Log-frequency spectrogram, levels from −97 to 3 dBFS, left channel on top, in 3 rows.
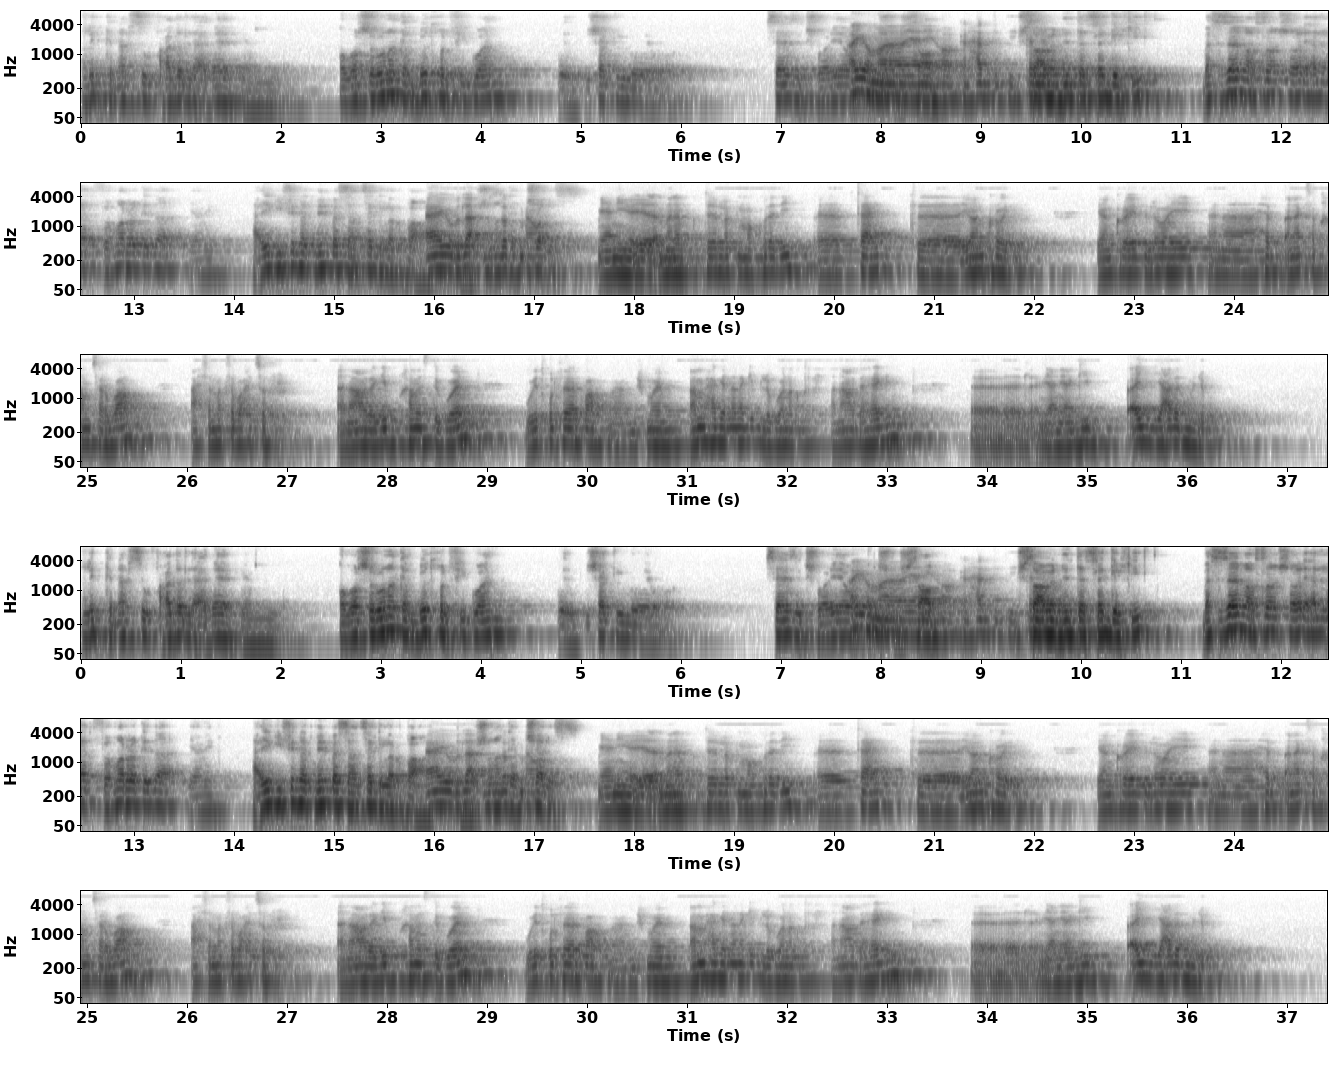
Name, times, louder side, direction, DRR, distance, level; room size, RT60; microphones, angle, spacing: voice 1, 0.0-2.0 2.6-4.3 4.8-6.0 6.9-7.8 8.2-8.7 9.3-10.7 11.2-13.9 14.2-15.9 16.3-17.3, right 5 dB, 75° right, 0.3 m, -25 dB
voice 2, 7.7-9.9 15.9-17.1 17.6-20.5 20.8-21.9 22.6-25.5 26.0-27.0 27.5-28.9 29.4-32.1 32.4-33.2 33.8-36.2, left 1 dB, 15° left, 0.6 m, -27 dB
6.8 x 4.6 x 4.0 m
head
